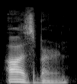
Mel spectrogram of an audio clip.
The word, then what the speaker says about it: Osborne: here in Kansas well first of all it's pronounced osbor here in these parts a region of the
